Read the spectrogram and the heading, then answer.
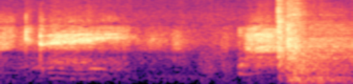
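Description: A door shuts with a sharp thud about halfway through, preceded by brief scraping and shuffling movement.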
